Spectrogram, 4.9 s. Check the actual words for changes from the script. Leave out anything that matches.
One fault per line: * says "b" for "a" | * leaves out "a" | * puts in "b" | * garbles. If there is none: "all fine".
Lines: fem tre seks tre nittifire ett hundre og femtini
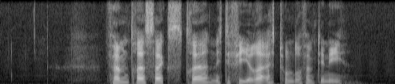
all fine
